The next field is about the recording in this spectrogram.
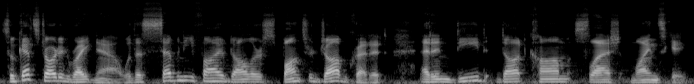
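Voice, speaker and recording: A man with a medium-pitched voice speaks as a podcast host. His delivery is articulate and explanatory, and there is faint noise in the recording. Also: very animated, unhurried. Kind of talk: podcast hosting, interview talk and ad read.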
